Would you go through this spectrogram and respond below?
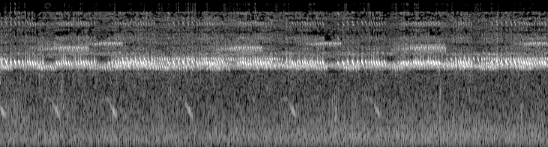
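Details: On Aroha Island in New Zealand, an evening cricket chorus keeps up an unbroken high rapid trill with stacked higher trills, while soft falling whistles drop in intermittently below.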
